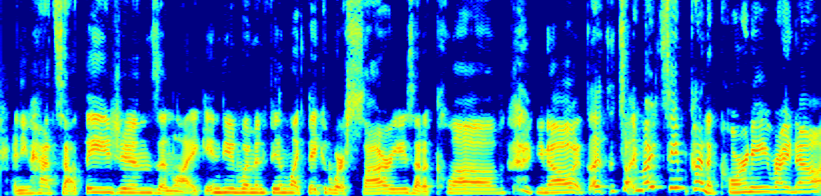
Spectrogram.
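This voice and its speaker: A woman in her fifties who grew up around New York, a podcast guest telling lively stories with laughs and plenty of "like" and "you know". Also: medium pitch. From Greater New York area. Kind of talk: casual storytelling chat.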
